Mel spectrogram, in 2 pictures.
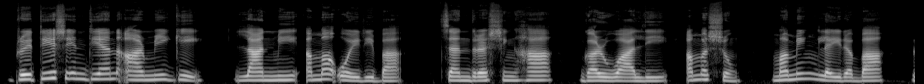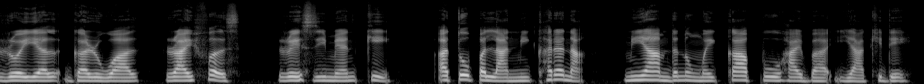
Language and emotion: Manipuri, neutral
